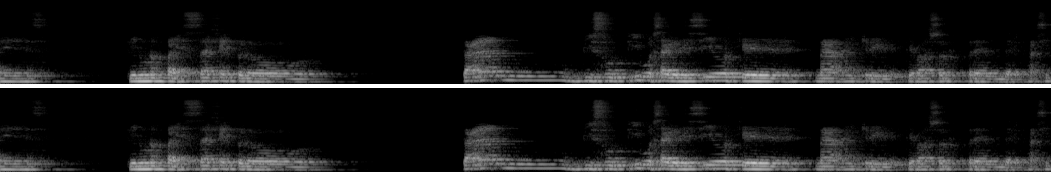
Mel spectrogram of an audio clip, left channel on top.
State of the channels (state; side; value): identical; both; correlation 1.00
